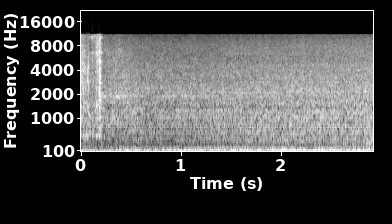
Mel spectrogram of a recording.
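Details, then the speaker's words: 1972 Chevy C20 small-cam V8 with a newly installed FiTech EFI, just after start. A loud, steady fast idle flares to about 1450 rpm after the crank setting was lowered from about 1550. Not extra rich; considered acceptable. "all that'll do is what that'll do is reduce the flare-up and rpm after start so last time it was like 15.50 this time maybe it'll be 13.50"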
